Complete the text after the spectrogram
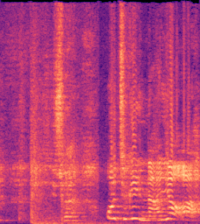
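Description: An older woman speaks pleadingly.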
